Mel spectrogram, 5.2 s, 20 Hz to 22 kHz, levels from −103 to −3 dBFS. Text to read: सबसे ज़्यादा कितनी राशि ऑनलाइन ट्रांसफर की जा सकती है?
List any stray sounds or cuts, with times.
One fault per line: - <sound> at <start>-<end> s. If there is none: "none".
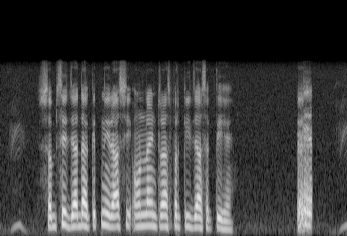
- laugh at 4.5-4.7 s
